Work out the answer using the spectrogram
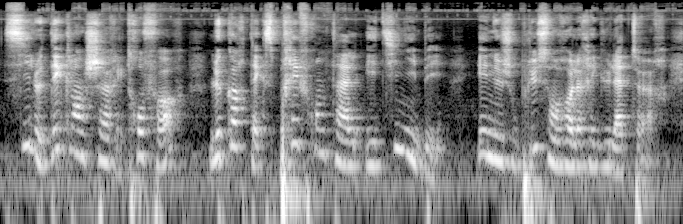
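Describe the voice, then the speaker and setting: A woman's voice: mid-range voice, animated, unhurried, a little mellow, a little hiss or hum. A woman giving a humorous stage talk, playful and theatrical, with laughing asides. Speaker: conference speaker. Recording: echoey hall, mic from far off.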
